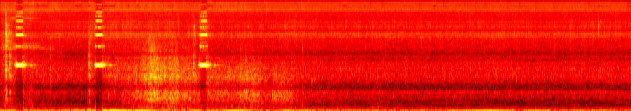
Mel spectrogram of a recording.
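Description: A microwave oven in a horror video game hums steadily, with a few sharp electronic beeps near the start and a low droning engine-like tone throughout.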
